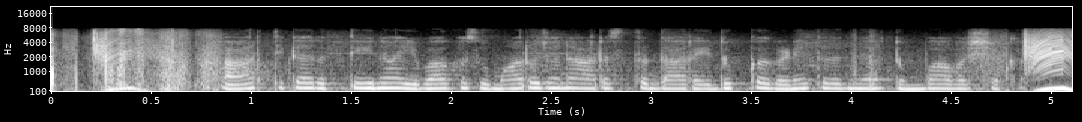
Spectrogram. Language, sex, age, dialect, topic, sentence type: Kannada, female, 18-24, Central, banking, statement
